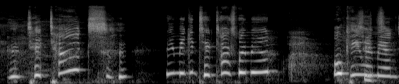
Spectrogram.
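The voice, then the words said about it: Imitates another person's voice. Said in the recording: “my Gary Vee impression”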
